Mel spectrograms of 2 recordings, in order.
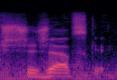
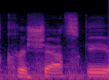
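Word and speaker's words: Krzyzewski: myself the right way i'm mike szczeczki coach knight has never pronounced my name right it's always krashevsky or when i played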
